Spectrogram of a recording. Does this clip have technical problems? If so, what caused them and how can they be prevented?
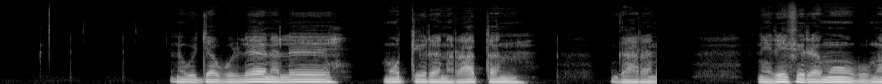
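Yes. CD skips at 1.06 s and 6.56 s: each is a tick with a very brief mute, around 10 ms for the first and only a few milliseconds for the second, after which the speech resumes from a different point because the player's laser jumped to another turn of the disc's spiral. To prevent them, play from a clean, undamaged disc on a steady, vibration-isolated player, or rip it with an error-checking ripper.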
